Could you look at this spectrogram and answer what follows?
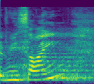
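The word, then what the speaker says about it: re-sign: Okay, अब देखो जो हाइफन वाला है, हाइफन वाला है ना, इसको हम लोग स से प्रोनाउंसिएट करेंगे रिसाइन, एंड जो विदाउट हाइफन है उसका हम लोग क्या करेंगे, ज साउंड से प्रोनाउंसिएट करेंगे, लाइक रिजाइन। Okay, रिजाइन।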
